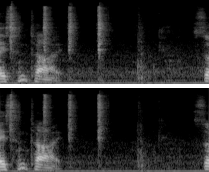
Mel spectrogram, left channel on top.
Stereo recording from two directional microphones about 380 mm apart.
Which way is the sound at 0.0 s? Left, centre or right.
Right.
